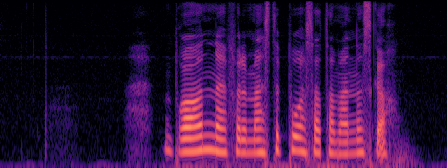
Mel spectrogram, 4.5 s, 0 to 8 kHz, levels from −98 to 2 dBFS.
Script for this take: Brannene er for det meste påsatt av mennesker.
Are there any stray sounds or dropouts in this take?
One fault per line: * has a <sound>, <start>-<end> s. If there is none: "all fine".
all fine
